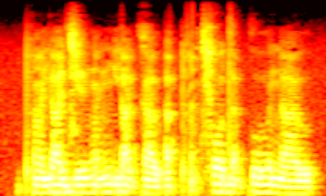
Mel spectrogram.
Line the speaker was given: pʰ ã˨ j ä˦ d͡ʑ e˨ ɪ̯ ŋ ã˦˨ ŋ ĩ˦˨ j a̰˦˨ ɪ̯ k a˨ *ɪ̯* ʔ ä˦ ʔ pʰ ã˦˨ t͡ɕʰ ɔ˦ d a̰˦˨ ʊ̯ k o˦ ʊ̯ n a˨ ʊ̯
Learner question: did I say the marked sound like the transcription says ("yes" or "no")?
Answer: no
